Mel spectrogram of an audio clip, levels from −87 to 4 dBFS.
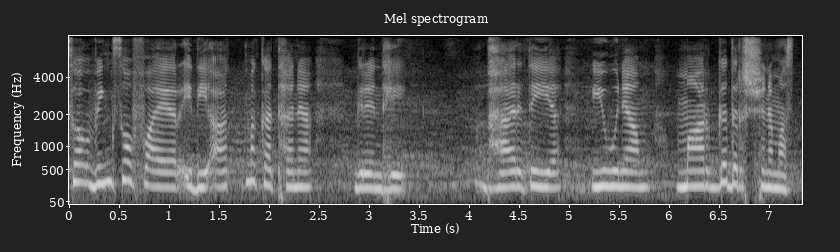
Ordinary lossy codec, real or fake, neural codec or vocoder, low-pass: none; real; none; none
